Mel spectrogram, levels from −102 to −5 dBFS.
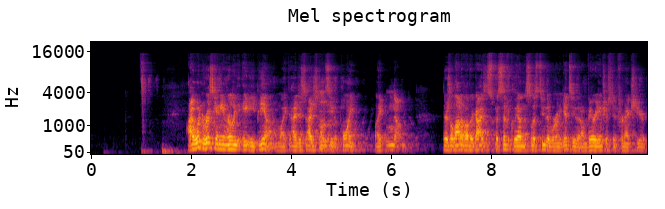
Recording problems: room echo; slight; dies away in 0.6 s
off-mic speech; somewhat distant

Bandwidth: 15 kHz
